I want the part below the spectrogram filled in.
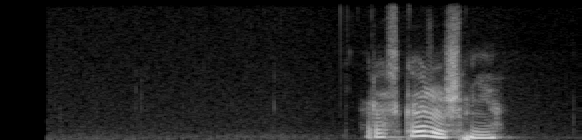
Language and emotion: Russian, neutral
